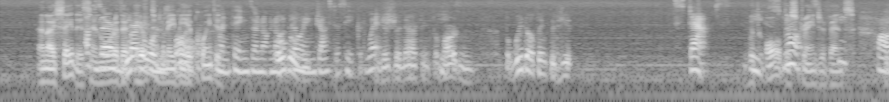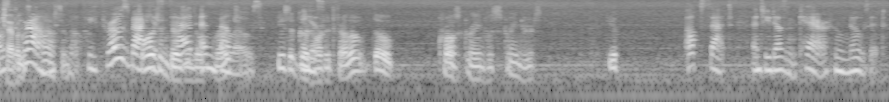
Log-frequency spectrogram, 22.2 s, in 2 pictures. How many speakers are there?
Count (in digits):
3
